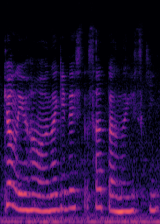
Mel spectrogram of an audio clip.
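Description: This young adult woman, an idol livestreamer, speaks rapid-fire in a steady, high voice during a casual stream. She reads out comments, thanks viewers frequently, and giggles. The phone-camera recording has slight background noise.

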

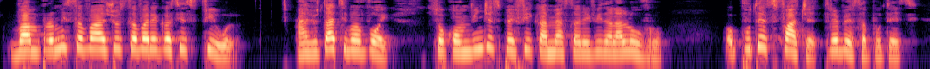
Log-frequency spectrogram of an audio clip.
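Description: A woman reading the part of an aging king who is proud and quick to anger, with a commanding voice that rises in fury. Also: high voice, animated, a little mellow, no room sound, clean studio sound, voice pushed up. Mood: pleading.

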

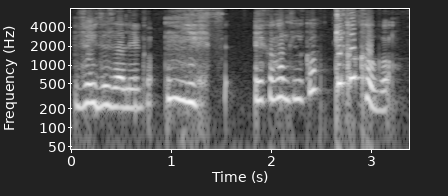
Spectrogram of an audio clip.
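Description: A young girl torn apart by unrequited love, as a woman reads her. She pleads tearfully, her voice jumping high in a homemade storybook reading. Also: very animated, normal speed, a little mellow, breathy edge, heavily acted. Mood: heartbroken.

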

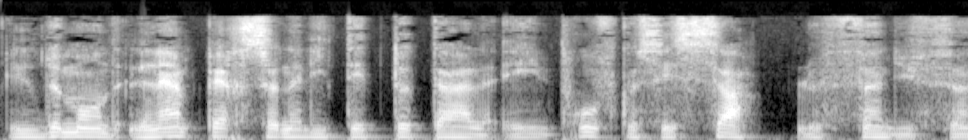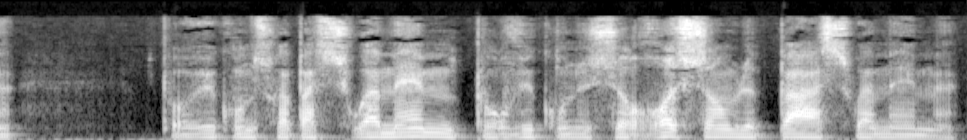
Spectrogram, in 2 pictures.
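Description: A man reading an audiobook voices a drunk, exalted young man who rants loudly, his voice leaping high and then sinking. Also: steady tone, normal speed. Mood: ranting. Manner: loud, impassioned, rambling, swings high. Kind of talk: audiobook character voice.

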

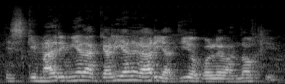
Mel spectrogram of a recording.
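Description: Speaking fast in a higher-than-average voice, a young man from Spain with a Spanish accent follows a football match live, cursing constantly and yelling whenever a big chance comes. The mic sits at a distance and picks up an echoey room.

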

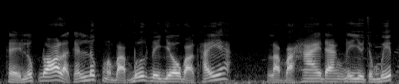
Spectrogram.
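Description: A man's voice: medium pitch, very animated, fast talker, muffled recording. A man narrating a ghost story conversationally, often repeating words and talking to his listeners.

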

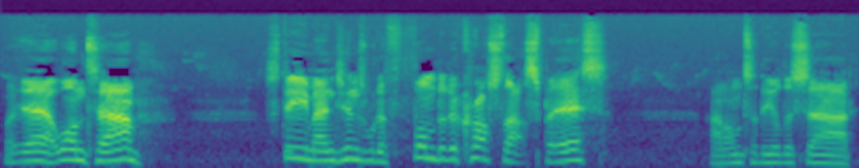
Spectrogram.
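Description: A man's voice: sits high, normal speed, pushed and bright, dry recording. A middle-aged man with a Lancashire accent, chatting to viewers while walking through outdoor woodland, filmed on a handheld phone. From England. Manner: chatty, addresses viewers as "Hot Potters". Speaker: vlogger exploring old railway sites. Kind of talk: walking outdoor vlog to camera. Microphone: phone camera held at arm's length.

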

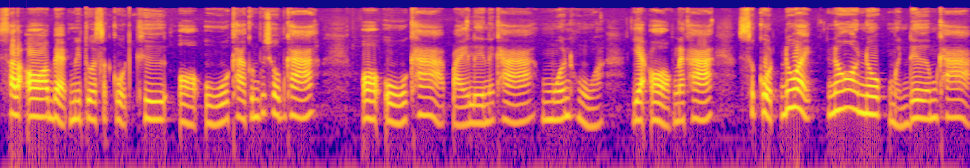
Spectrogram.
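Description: Coaxing woman teaching writing step by step. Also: mid-range voice. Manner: coaxing, addresses viewers often. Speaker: language teacher and host.

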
